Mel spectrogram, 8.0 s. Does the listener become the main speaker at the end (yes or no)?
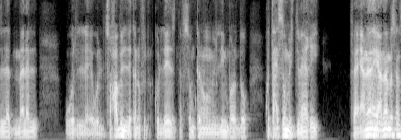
no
